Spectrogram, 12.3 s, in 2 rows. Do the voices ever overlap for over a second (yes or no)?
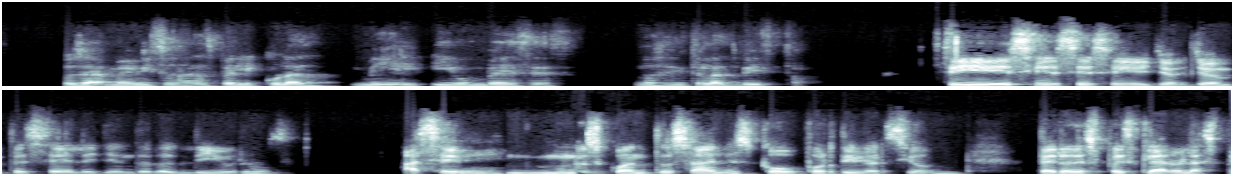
no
